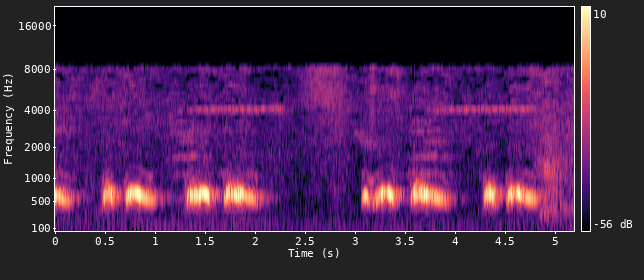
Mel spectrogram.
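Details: Spotted dove used as a decoy, giving thổ rền coos: groups of low hollow paired notes separated by pauses, over a faint low mechanical hum.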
